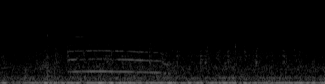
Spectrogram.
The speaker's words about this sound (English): Also, my cat is going crazy.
